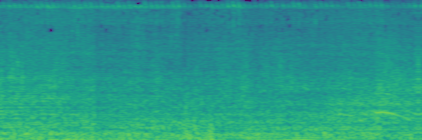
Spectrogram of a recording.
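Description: Military helicopter hovering overhead, a steady rotor and engine noise.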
